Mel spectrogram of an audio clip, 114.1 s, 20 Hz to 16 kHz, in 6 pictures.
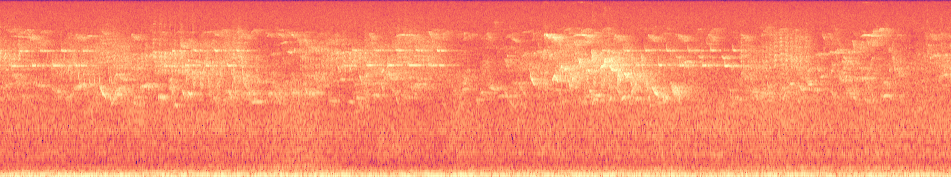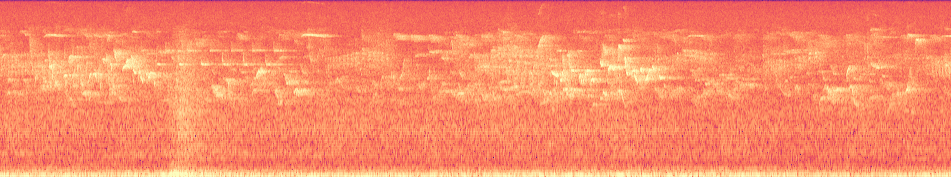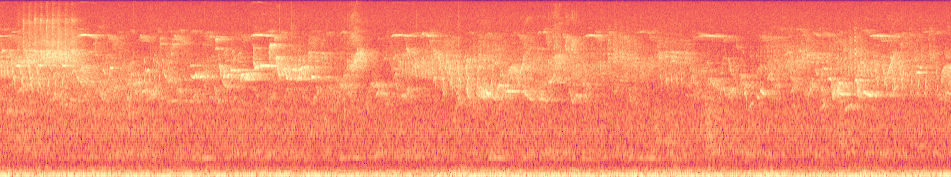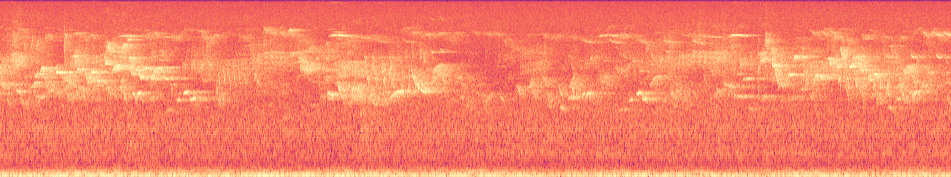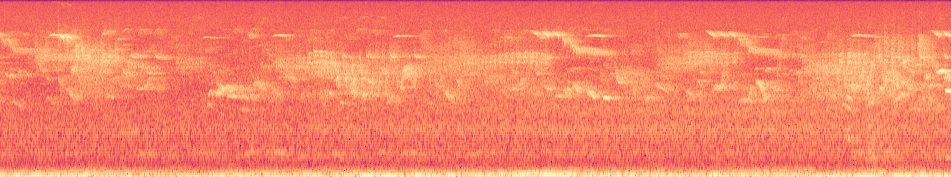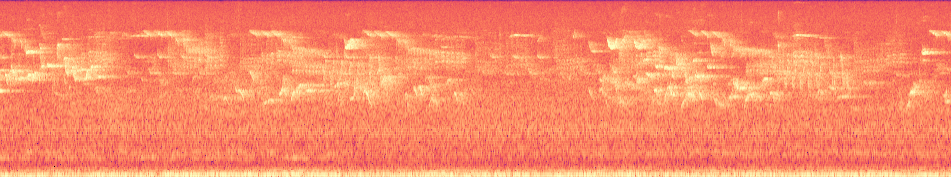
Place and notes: Siemianowice, Miejski park, ambience /w distant city traffic
(Sony PCM D50, DPA4060)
